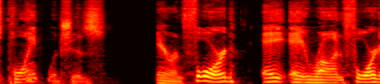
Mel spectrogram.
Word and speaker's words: Aaron Ford: Aaron Ford is how he pronounces it, our Attorney General.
